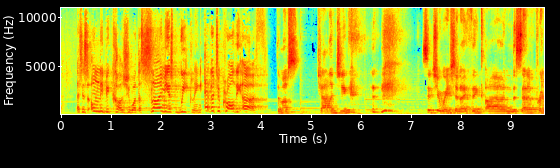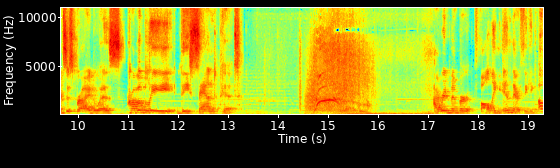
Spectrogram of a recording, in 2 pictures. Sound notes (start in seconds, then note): 5.8 chuckles; 14.6 screaming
